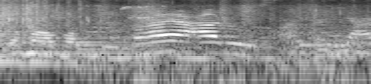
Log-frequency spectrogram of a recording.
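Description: Young children's voices chattering, with one child's high-pitched call that rises and falls about a second in.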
